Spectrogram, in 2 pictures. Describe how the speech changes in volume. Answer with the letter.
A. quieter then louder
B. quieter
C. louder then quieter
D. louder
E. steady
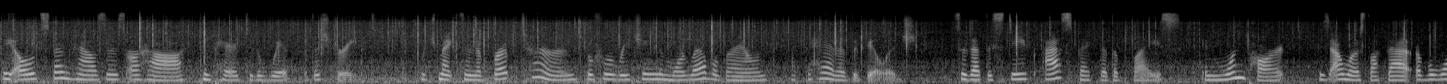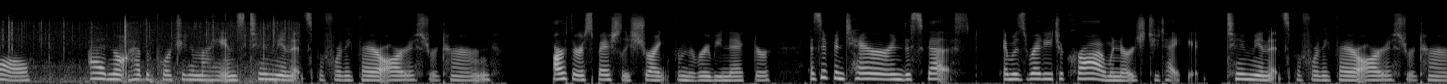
E.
